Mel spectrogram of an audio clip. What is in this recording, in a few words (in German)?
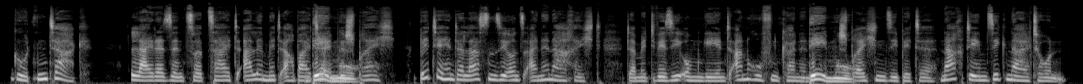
Ansage Alle Leitungen belegt mit Hinweis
